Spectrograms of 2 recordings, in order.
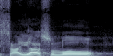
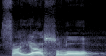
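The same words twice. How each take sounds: First: The l is heavy and the vowel sounds o-like. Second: The l is heavy and the vowel sounds o-like.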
